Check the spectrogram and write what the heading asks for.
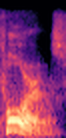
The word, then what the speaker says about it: fjords: i think well fjord fords fjords right but you don't really pronounce the j so i think this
